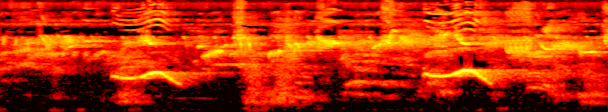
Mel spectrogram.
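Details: Asian koel calling in spring while perched in a tree: two loud whistled notes that rise then slide down, about two seconds apart, among chirps and twitters of other birds.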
